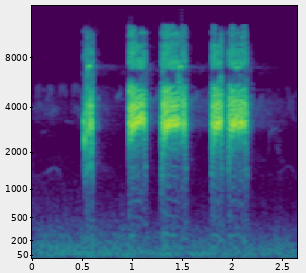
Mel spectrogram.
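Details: Male black francolin (kala teetar) giving its breeding call, recorded 14 May 2024 around 5:15; five harsh, grating, high-pitched notes: one short opener followed by two quick pairs, loud against a quiet background.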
